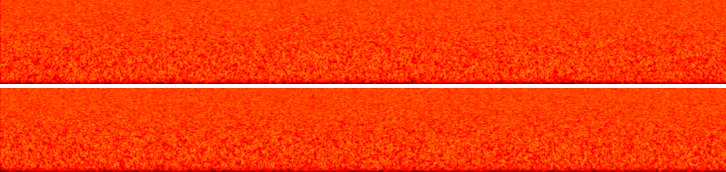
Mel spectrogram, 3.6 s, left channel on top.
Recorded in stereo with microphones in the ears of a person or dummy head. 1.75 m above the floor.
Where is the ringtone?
No ringtone in this recording.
